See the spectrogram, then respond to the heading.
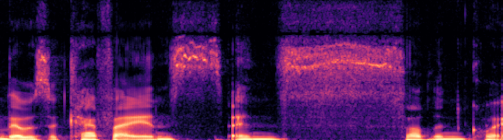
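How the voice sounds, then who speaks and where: A woman with an Australian accent and a very deep, low pitch, in a very clean recording with a silent background. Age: 50s. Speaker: comedian. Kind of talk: casual chat.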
